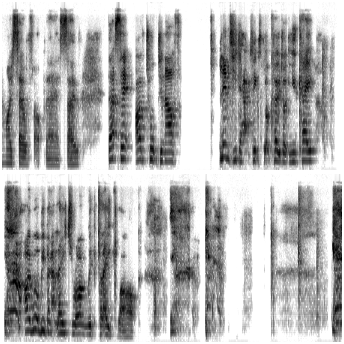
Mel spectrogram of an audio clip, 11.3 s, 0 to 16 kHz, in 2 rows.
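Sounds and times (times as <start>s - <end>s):
speech: 0.0s - 3.0s, 3.6s - 9.4s
person hacking coughs: 5.7s - 6.1s, 8.4s - 9.5s.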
